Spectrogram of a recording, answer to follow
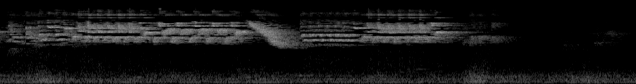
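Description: European goldfinch singing a rapid, high run of notes for about four and a half seconds, with a quick falling sweep a little past halfway and a brief break near three seconds, then fading out.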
